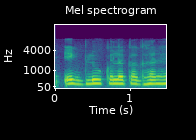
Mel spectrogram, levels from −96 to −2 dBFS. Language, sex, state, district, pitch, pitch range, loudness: Hindi, female, Karnataka, Bangalore, 185 Hz, 185-190 Hz, -16 LUFS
